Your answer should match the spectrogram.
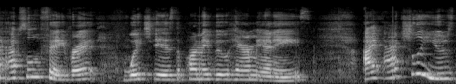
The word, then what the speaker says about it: Parnevu: and it is called par Vu I think that's the correct pronunciation um I was sent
